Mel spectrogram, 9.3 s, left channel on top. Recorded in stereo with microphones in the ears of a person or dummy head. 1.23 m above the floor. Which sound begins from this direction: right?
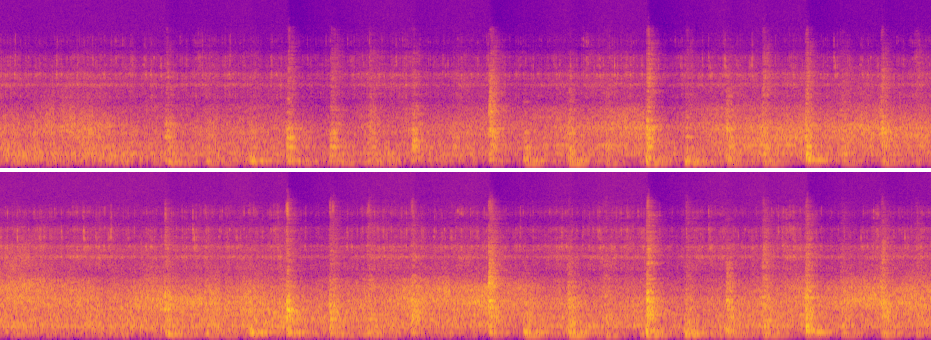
Running footsteps, at 1.6 s.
